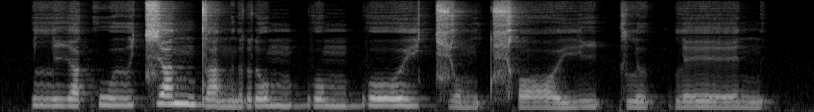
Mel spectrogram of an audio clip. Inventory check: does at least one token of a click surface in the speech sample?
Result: no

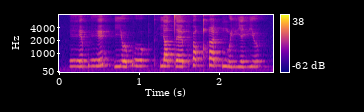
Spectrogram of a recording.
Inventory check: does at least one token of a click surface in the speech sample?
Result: no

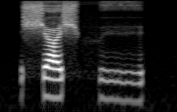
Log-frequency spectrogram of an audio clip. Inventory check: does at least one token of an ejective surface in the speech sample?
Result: no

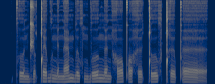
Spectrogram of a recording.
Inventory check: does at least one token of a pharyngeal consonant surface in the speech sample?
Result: no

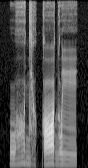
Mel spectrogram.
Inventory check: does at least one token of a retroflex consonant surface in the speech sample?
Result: no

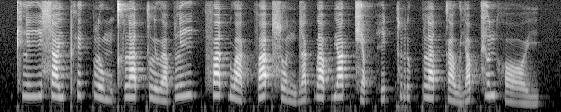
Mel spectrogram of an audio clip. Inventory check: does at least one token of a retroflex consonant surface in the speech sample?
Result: no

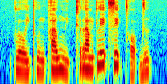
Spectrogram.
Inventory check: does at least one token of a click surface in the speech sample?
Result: no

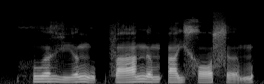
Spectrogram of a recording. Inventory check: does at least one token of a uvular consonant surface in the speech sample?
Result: no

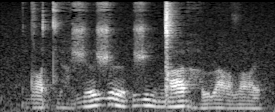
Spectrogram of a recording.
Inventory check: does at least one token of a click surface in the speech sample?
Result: yes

